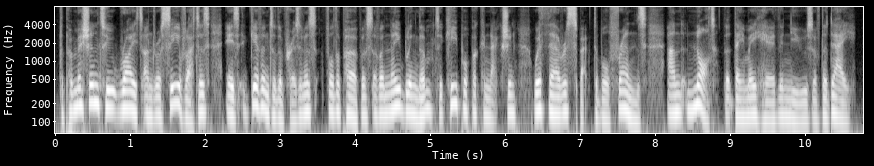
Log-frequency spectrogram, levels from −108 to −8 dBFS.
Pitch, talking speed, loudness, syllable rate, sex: 135 Hz, 210 wpm, -18 LUFS, 5.8 syllables/s, male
